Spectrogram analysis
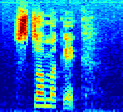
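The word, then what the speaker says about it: stomachache: a c h e neeg ปวด คอ ค่ะ stomach EG stomach s t o m a c h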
